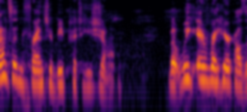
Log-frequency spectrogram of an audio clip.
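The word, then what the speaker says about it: Petit Jean: Uh if you were to pronounce it in French it would be Patision but we everybody here calls it Pedigene.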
